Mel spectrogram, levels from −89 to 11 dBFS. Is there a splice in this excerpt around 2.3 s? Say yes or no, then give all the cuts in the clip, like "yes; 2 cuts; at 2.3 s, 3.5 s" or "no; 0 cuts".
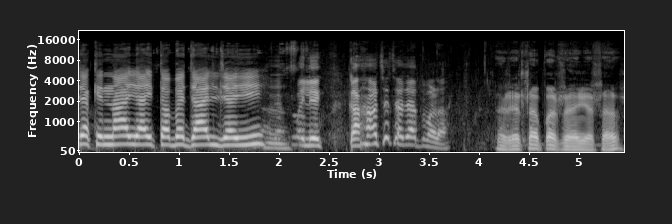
yes; 1 cut; at 2.3 s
